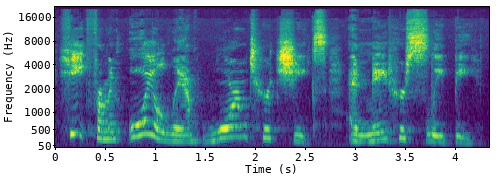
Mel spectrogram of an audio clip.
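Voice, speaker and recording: A woman's voice: fairly high pitch, sing-song, slow pace, warm tone. A woman reading a picture book aloud to children, as a teacher. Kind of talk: storybook read-aloud.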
